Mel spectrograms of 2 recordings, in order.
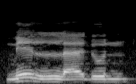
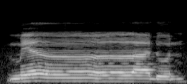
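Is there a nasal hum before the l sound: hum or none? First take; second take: none; hum. First: The n merges fully into a doubled l. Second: The n is held with a nasal hum. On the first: The speaker calls it right. "seolah-olah kita sebut mi dengan satu lam mati dan satu lam berbaris" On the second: The speaker calls it wrong. "dengungkan ke, eh, tak perlu nak sebut milladun"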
